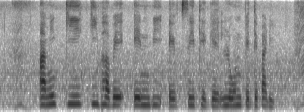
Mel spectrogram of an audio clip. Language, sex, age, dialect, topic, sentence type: Bengali, female, 18-24, Standard Colloquial, banking, question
